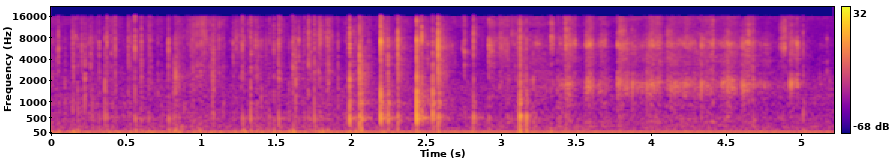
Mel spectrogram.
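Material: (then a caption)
Faux leather. A small, hollow wooden mini treasure chest with a dark red faux-leather surface, metal studs and a latch is held in both hands and tapped and scratched with fingertips and nails. Soft, dense crinkly scratching runs throughout over a faint low hum. A few sharper, brighter taps stand out around the middle of the clip.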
